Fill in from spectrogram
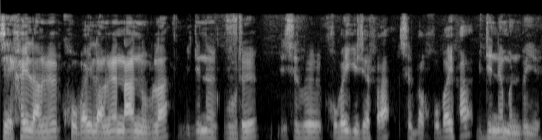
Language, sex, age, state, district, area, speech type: Bodo, male, 60+, Assam, Chirang, rural, spontaneous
